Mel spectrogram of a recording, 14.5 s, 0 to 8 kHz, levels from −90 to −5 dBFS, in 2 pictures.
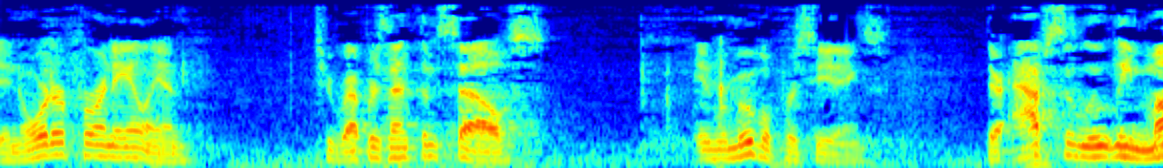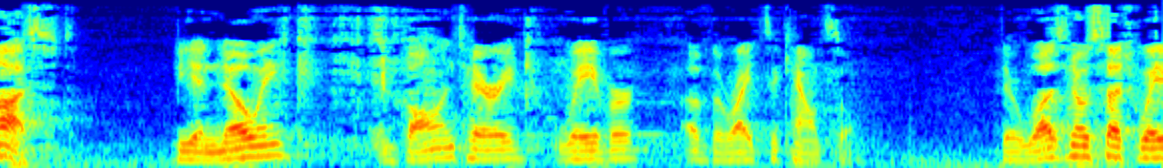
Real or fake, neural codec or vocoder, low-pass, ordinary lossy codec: real; none; 7.2 kHz; AAC, 32 kbps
